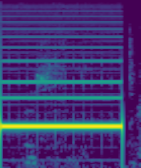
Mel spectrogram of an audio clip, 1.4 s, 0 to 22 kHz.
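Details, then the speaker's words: DBX 286s channel strip, faulty input stage/preamp: a steady test tone holds, then cuts out abruptly with a click; very low volume, a pop, then normal levels again. "and here you also have this popping for example so if you have this very this issue with very low volumes a pop and then normal levels again this is exactly this issue silent normal"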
